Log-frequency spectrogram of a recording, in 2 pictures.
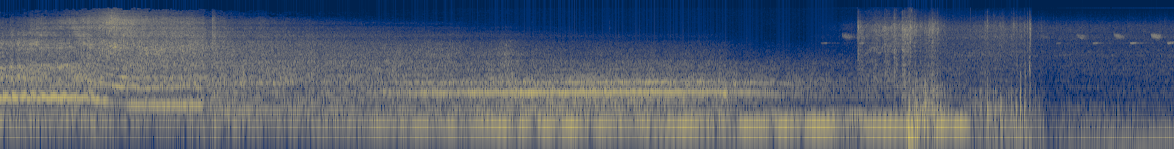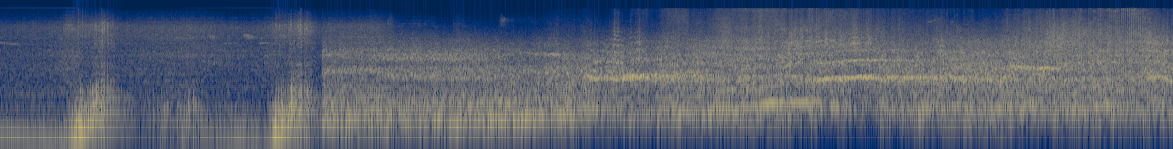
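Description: A steady drone with a deep hum, dropping in pitch about two seconds in, then three sharp sweeping whooshes between about eleven and nineteen seconds in. From then on a drift car slides sideways, its engine revving up and down over tire squeal.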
